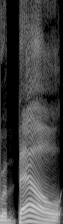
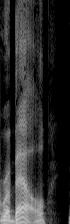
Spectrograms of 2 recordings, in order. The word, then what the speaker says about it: rebel: Rebel, accent on the first syllable, is a noun.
